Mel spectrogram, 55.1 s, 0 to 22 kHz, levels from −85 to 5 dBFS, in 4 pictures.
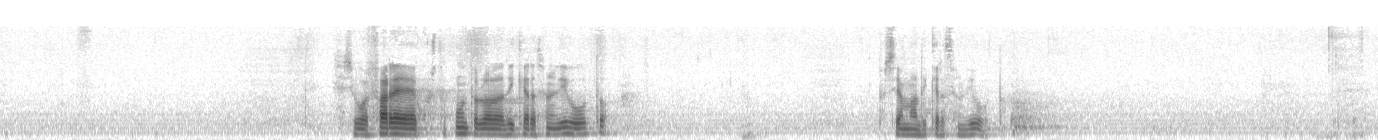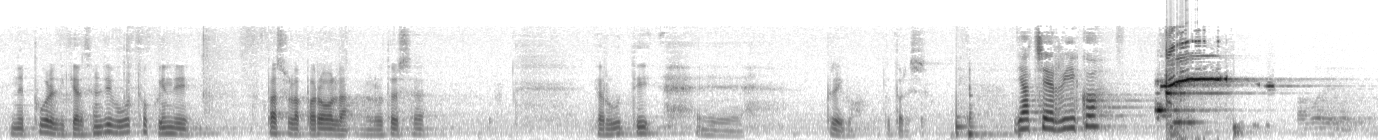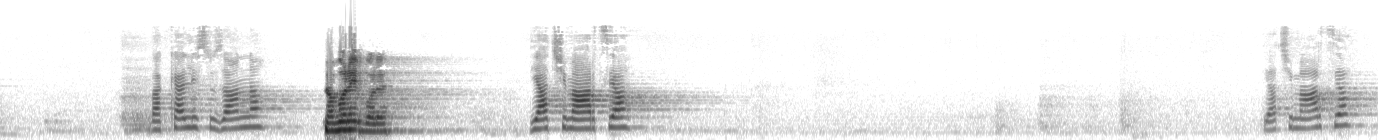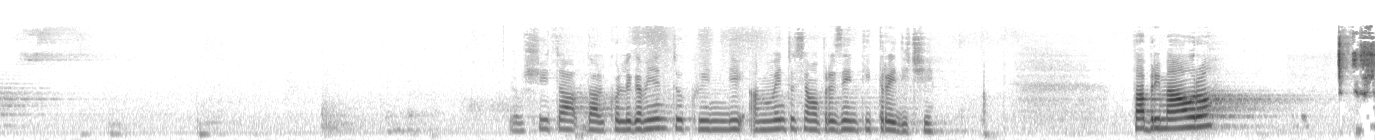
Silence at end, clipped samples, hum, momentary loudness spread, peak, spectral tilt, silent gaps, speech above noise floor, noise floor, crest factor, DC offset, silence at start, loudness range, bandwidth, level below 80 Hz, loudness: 0 s; under 0.1%; none; 27 LU; 0 dBFS; -3 dB/octave; none; 43 dB; -67 dBFS; 22 dB; under 0.1%; 3.55 s; 30 LU; 11.5 kHz; -68 dBFS; -13 LUFS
